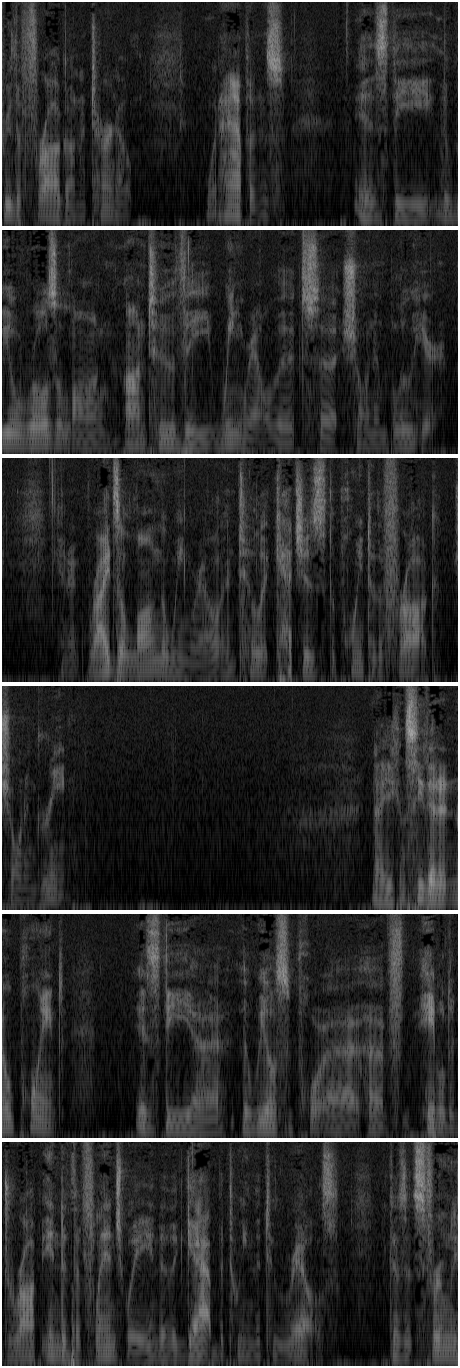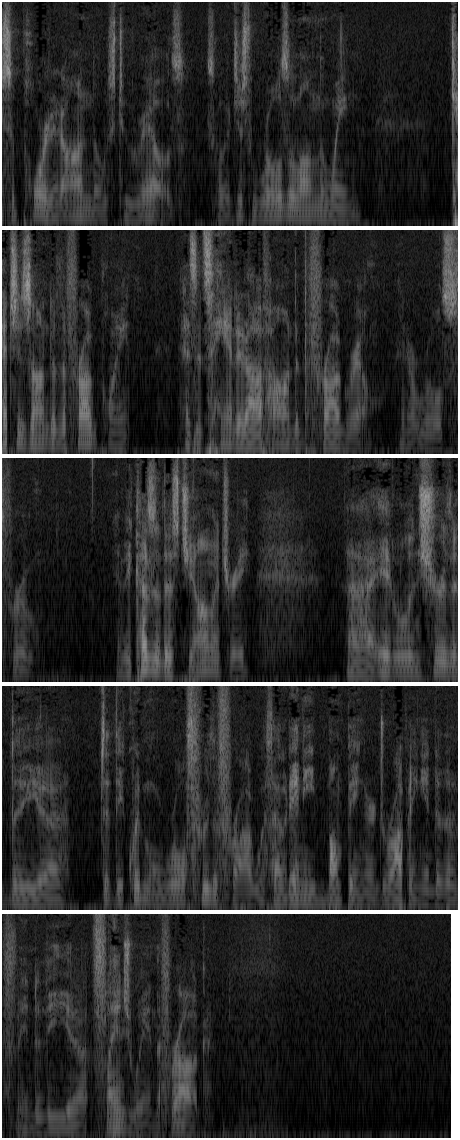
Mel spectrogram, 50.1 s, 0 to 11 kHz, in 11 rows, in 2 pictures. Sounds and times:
Speech: 0:00.0 - 0:01.4, 0:02.0 - 0:02.9, 0:03.5 - 0:09.0, 0:09.6 - 0:14.5, 0:17.4 - 0:18.9, 0:19.6 - 0:31.0, 0:31.8 - 0:36.9, 0:37.6 - 0:39.0, 0:39.9 - 0:47.7.

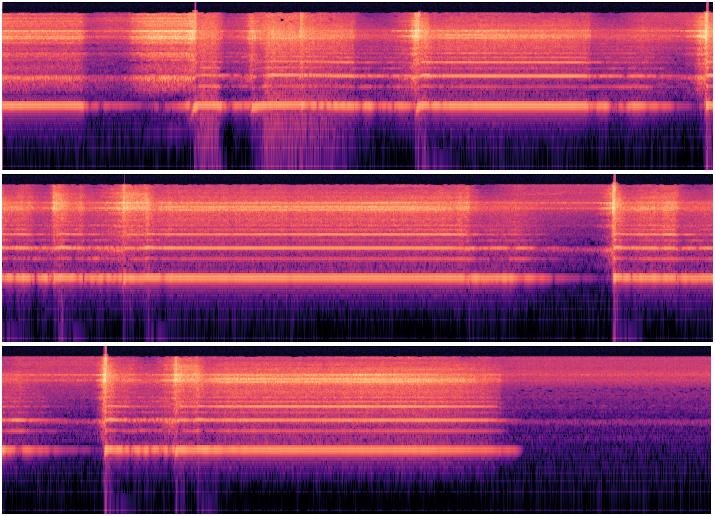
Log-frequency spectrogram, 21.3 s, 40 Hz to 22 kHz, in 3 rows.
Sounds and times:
Steam whistle: 0:00.0 - 0:19.6.

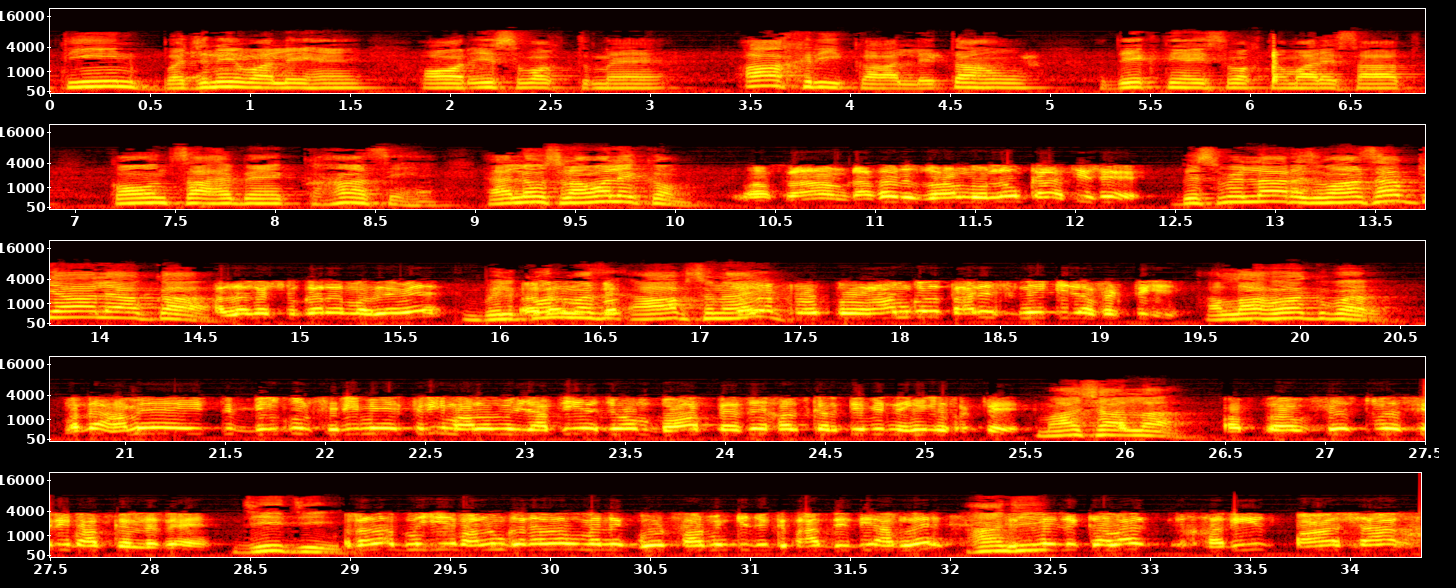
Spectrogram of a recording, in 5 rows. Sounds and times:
Speech: 0:00.0 - 0:34.3.

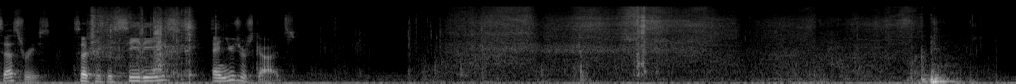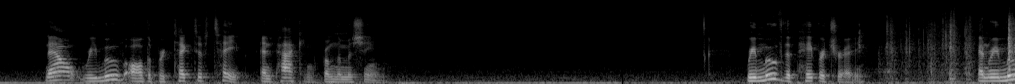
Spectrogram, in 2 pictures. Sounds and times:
Speech: 0:00.0 - 0:03.0, 0:10.6 - 0:14.1, 0:17.6 - 0:18.8, 0:19.9 - 0:20.3.

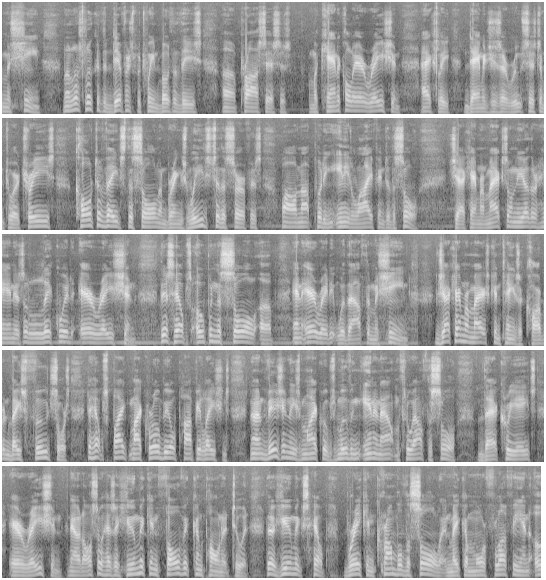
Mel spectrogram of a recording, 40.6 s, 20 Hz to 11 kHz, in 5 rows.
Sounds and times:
Speech: 0:00.0 - 0:40.6.

